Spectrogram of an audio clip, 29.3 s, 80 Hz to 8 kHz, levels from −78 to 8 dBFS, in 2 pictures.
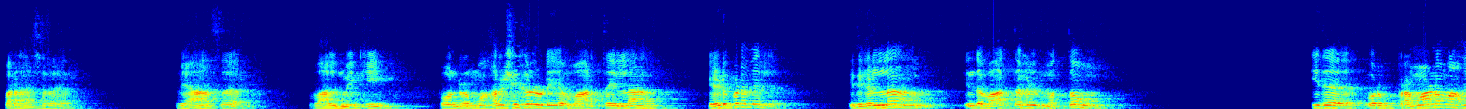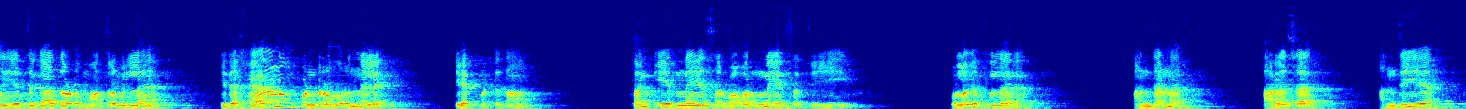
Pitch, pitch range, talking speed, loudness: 160 Hz, 140-175 Hz, 65 wpm, -15 LUFS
